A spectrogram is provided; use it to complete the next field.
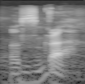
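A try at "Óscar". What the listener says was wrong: You can still say the R. It's not. You don't have to say Oscar.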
